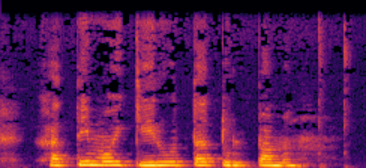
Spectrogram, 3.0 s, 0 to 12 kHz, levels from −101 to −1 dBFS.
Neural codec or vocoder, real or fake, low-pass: none; real; 10.8 kHz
